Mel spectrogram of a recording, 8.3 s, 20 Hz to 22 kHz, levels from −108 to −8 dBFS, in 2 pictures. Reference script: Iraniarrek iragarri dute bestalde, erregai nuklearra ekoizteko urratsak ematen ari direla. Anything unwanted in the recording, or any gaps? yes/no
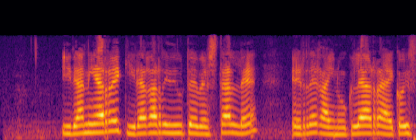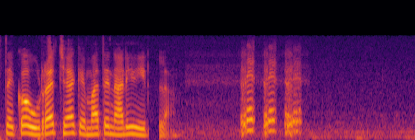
yes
